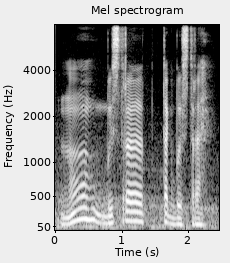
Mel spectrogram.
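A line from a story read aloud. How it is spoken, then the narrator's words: Muttering. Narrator (Russian): пробормотал Лойс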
